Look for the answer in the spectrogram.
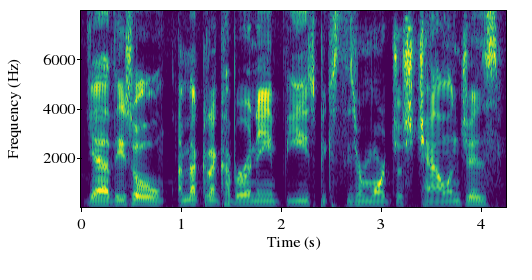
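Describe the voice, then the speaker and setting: A man giving casual commentary on a game playthrough, halting now and then as he thinks aloud. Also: mid-range voice, little pitch movement, a little hiss or hum. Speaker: gaming video host. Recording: game music behind the voice.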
